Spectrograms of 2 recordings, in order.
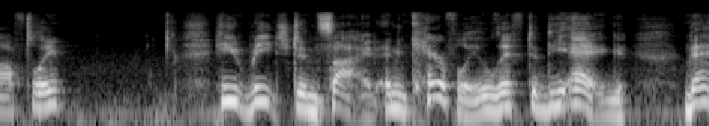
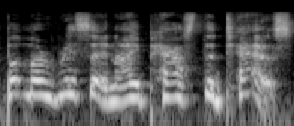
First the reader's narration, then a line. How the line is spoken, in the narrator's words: I wailed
